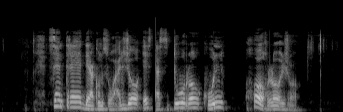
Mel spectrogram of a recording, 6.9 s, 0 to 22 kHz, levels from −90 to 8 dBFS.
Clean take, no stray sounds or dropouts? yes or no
no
